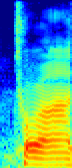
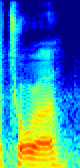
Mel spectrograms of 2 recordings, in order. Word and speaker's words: Torah: They don't read their Torah. Torah. Torah. Two different pronunciations.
